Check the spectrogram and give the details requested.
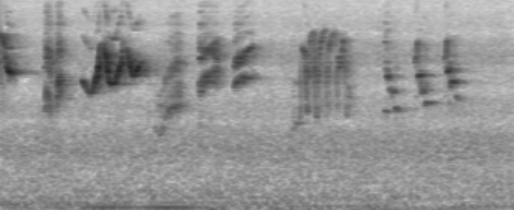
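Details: Morning lure song of an orange-headed thrush, meant to spur another bird into rolling, open song; a dense string of high twittered and warbled phrases, some wavering, others clipped, follow one another with short gaps.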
